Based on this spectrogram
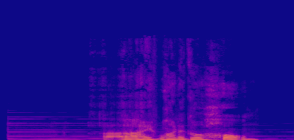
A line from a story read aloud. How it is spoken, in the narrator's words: he says in a choked voice, deep and husky sobs following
